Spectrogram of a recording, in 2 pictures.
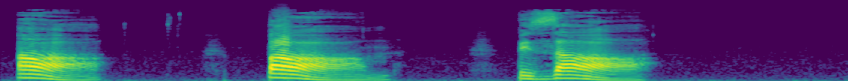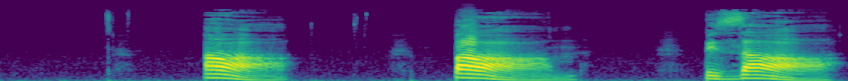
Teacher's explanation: Notice that the word 'are' does not contain an /r/ sound; nor does the second syllable of the word 'bizarre'.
